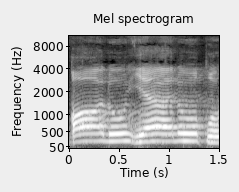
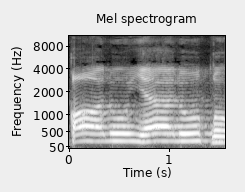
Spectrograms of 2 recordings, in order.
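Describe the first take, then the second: Both takes have the same delivery.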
